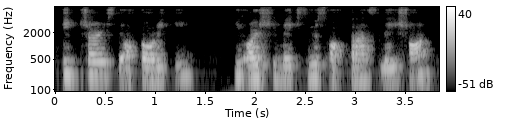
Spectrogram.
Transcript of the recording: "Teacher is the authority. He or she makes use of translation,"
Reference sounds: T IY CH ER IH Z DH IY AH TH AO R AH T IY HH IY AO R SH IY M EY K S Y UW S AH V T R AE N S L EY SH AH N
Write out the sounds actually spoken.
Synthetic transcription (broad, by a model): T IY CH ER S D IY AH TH AO R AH T IY HH IY AO R SH IY M EY K S Y UW S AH F T R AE N S L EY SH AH N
